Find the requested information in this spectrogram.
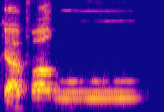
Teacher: واو مدہ لمبا کر کے پڑھیں گے اور جوف دہن سے ادا کریں گے، اور را کے اوپر پیش ہے، ضمہ ہے، اس لیے را کو مفخم یعنی موٹا اور پر کر کے پڑھیں گے۔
